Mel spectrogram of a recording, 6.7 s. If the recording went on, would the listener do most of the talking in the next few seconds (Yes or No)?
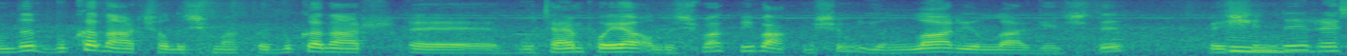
No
